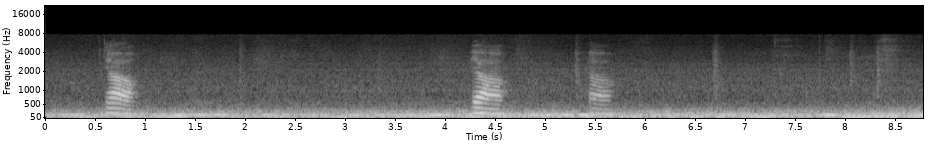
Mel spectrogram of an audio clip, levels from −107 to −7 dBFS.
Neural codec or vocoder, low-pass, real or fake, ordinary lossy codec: none; none; real; none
